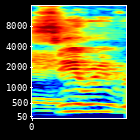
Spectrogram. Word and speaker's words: Saoirse: That's not how you say her name. – Saoirse Ronan. – Shay No More Ronan.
